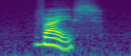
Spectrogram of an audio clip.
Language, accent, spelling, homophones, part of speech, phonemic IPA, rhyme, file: English, US, vice, vise, noun / verb / adjective / preposition, /vaɪs/, -aɪs, En-us-vice.ogg
- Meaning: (noun) Bad or immoral behaviour. (Especially often, a habit that harms oneself or others)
